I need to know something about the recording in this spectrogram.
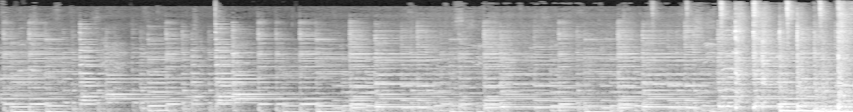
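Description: Live jazz band: electric keyboard playing chords and melody over an electric bass line, with drums and cymbals coming in near the end.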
